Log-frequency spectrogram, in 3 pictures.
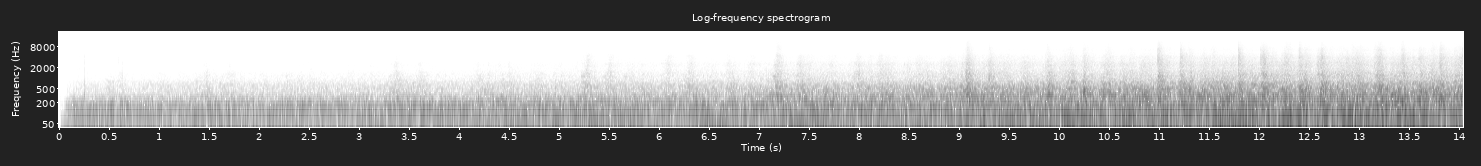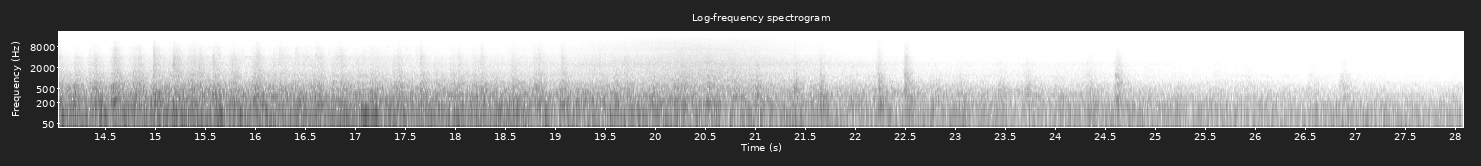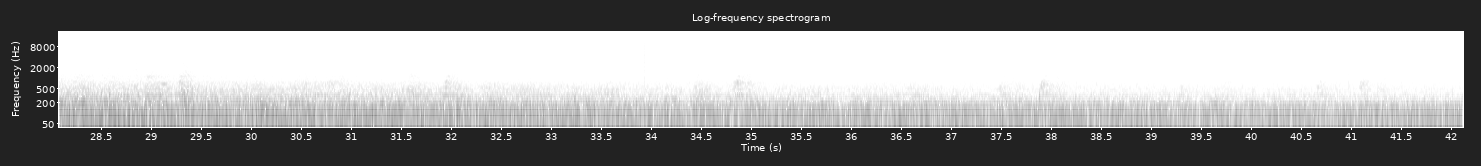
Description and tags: Southend pier train
The sound of the train on Southend Pier as it passes from the end of the pier to the mainland. Sea sounds in the background. Recorded on a Nokia Lumia 1520
field-recording, southend, train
